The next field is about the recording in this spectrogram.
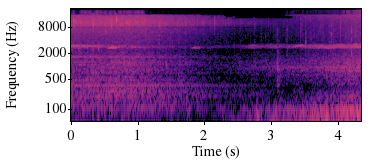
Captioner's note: bird chirping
